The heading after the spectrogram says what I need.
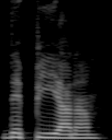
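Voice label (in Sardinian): "depiant", female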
